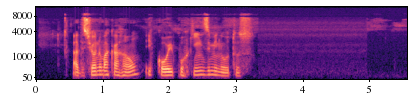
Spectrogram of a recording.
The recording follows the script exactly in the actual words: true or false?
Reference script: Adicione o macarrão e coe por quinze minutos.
true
